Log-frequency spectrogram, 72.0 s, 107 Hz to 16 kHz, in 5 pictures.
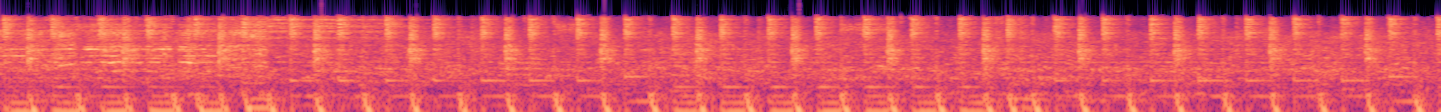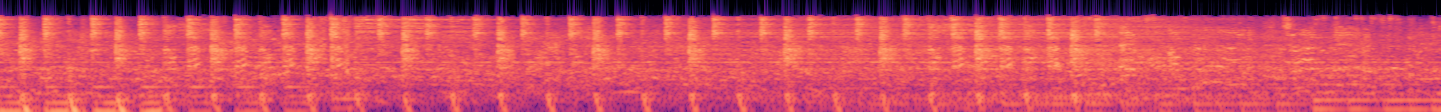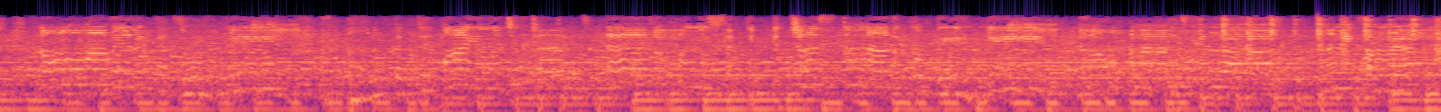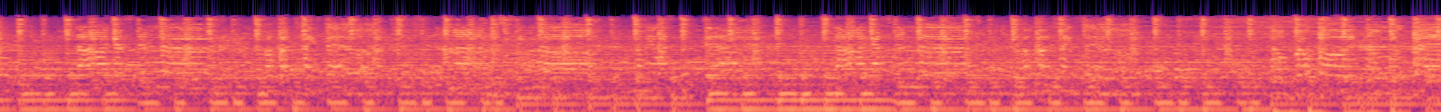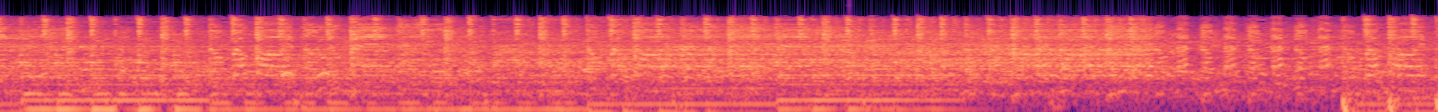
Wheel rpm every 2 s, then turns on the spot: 0, 0, 0, 0, 0, 0, 0, 0, 0, 0, 0, 0, 0, 0, 0, 0, 0, 0, 0, 0, 0, 0, 0, 0, 0, 0, 0, 0, 0, 0, 0, 0, 0, 0, 0, 0.
none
